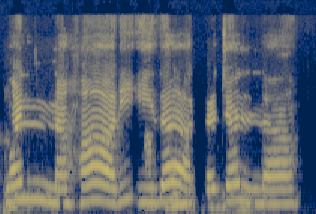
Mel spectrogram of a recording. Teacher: यहाँ पर हम नून को गुन्ना देंगे।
